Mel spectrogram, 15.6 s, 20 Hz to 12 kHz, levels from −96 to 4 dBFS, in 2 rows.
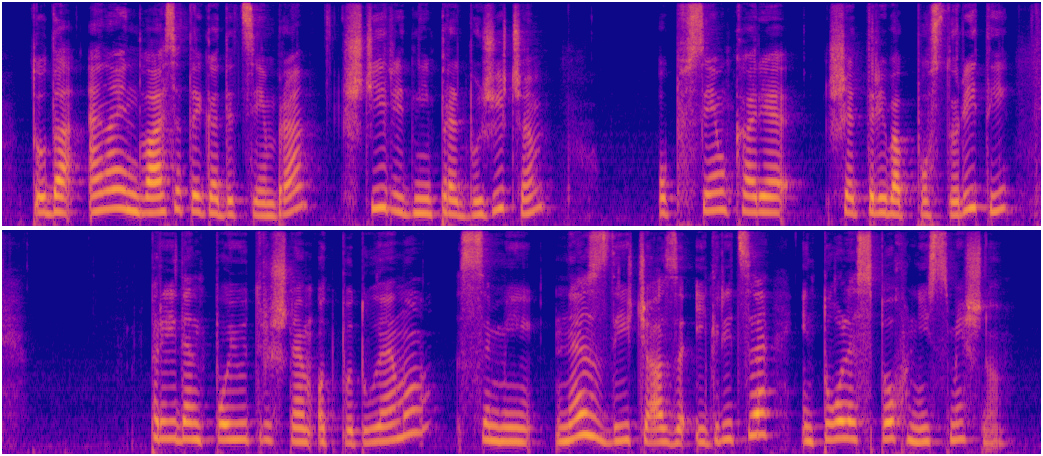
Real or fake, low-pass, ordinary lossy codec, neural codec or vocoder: fake; none; none; vocoder, 24 kHz, 100 mel bands, Vocos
